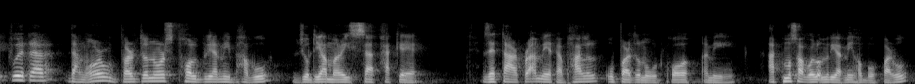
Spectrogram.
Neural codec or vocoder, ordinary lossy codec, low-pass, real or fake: codec, 16 kHz in and 24 kHz out, 0.8 kbps, FocalCodec, streaming, 65536 codes; AAC, 48 kbps; 7.2 kHz; fake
